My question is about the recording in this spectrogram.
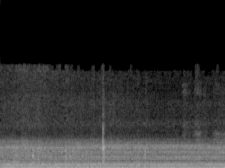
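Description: Steady rush of hurricane-force wind and rain, with a faint click about a second in.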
